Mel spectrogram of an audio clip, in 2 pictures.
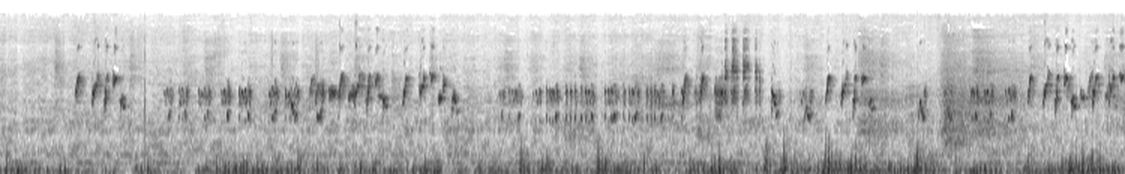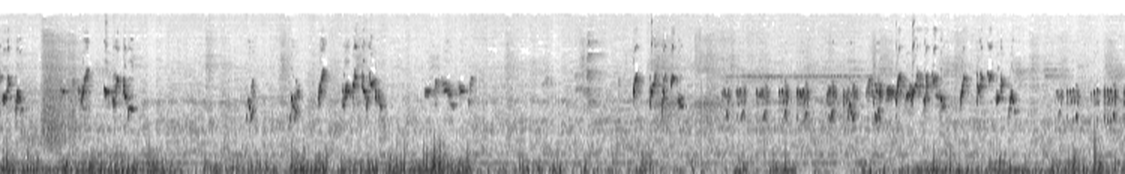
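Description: Small songbirds chirping in rapid, repeated runs of short notes, over a low background rumble.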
